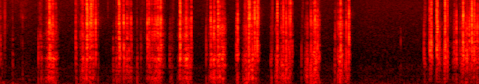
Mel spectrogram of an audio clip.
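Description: A wooden stick held in a gloved hand scratches back and forth across the grit of a coarse brown sandpaper sheet. Rapid, uneven bursts of rough, bright scraping hiss follow one another with little low end. A short pause comes near the end before the strokes resume.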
